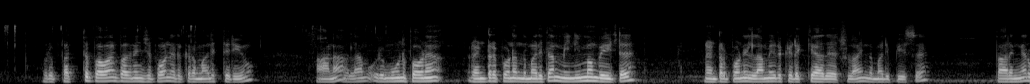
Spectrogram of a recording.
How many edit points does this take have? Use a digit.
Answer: 1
